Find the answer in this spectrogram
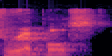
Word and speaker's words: Ripples: I was looking at it and I'm like, how do I pronounce this? Yeah, it's Ripples.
